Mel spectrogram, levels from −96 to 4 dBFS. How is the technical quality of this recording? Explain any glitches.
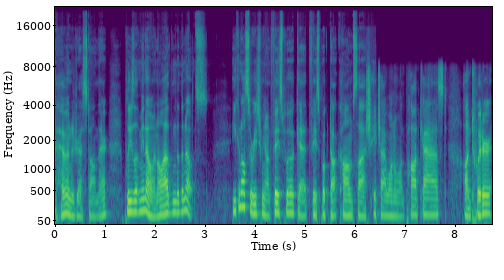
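A call bitrate drop degrades the last part of the recording, from 6.22 s to the end. The call's bandwidth estimate fell, forcing the encoder onto far fewer bits, which fits a cut from roughly 40 to 11 kbps. Coarser coding and an audio bandwidth narrowed from 20 kHz to 8 kHz leave the speech rough and muffled.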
